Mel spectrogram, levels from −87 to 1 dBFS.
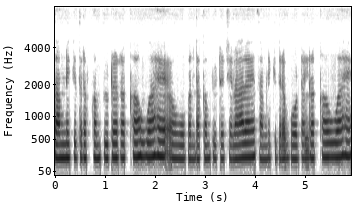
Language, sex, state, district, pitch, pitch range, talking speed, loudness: Hindi, female, Uttar Pradesh, Varanasi, 210 Hz, 205-220 Hz, 210 wpm, -17 LUFS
